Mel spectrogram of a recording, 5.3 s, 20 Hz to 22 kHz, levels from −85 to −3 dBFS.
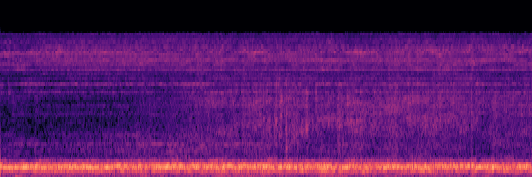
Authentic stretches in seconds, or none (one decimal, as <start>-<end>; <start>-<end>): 0.4-1.4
